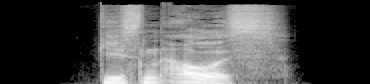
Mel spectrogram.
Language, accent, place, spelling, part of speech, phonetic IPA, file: German, Germany, Berlin, gießen aus, verb, [ˌɡiːsn̩ ˈaʊ̯s], De-gießen aus.ogg
- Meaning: inflection of ausgießen: 1. first/third-person plural present 2. first/third-person plural subjunctive I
